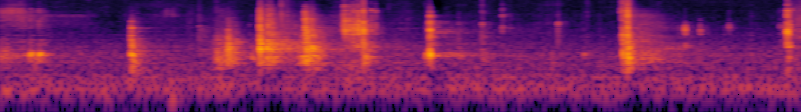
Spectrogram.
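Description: Scattered light clicks and knocks of small engine parts and tools being handled on a workbench, a few close together about a second in, then single ones spread out.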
